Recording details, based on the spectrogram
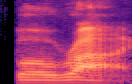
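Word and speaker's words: ברא: Bara is the Hebrew translation. It's pronounced bara. B-A-W-R-A-W. Bara.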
